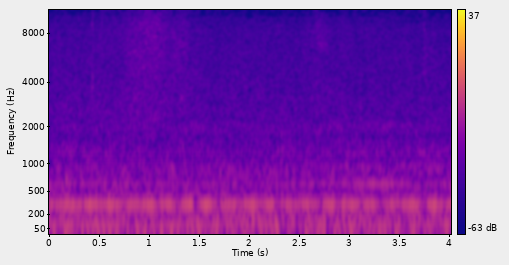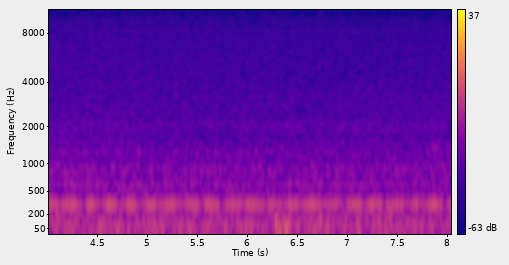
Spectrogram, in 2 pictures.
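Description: Wind rumbling on a phone's microphone, over a steady hum.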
